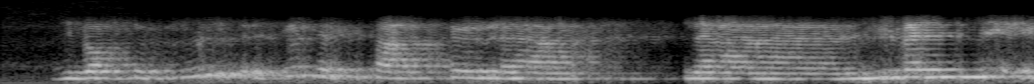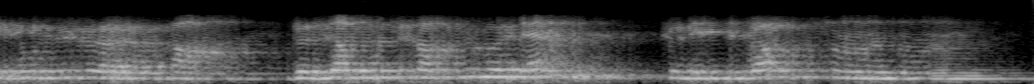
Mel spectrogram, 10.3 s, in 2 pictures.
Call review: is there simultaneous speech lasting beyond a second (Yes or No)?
No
